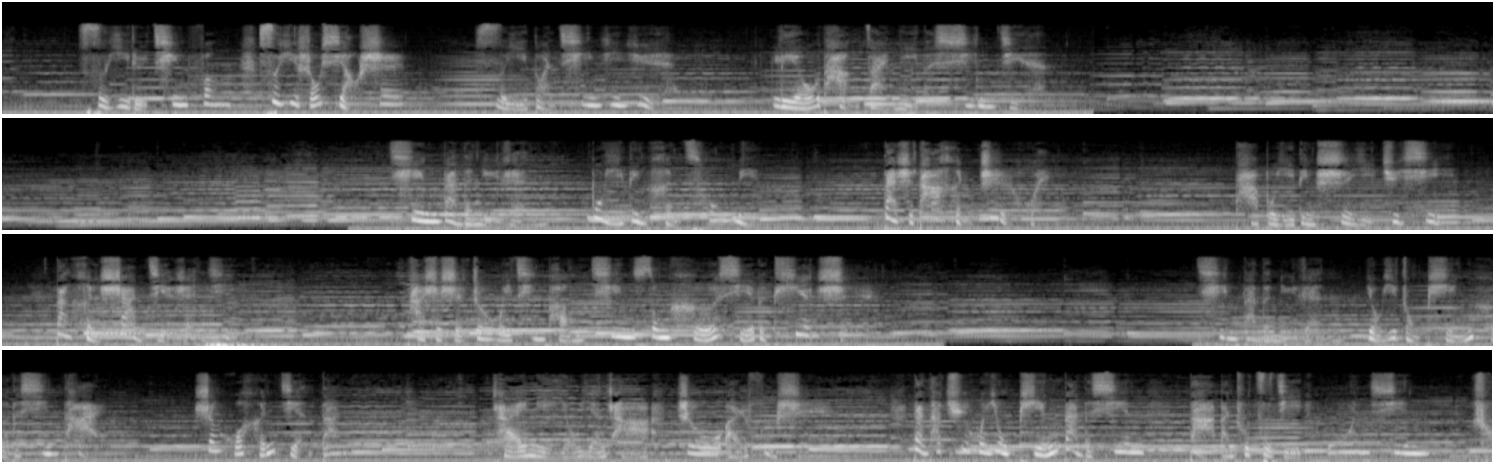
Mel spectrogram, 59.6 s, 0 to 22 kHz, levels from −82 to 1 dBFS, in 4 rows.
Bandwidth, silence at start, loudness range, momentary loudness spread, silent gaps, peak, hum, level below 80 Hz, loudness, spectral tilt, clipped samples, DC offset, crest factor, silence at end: 11 kHz; 0 s; 8 LU; 12 LU; none; -2 dBFS; none; -34 dBFS; -22 LUFS; -4.5 dB/octave; under 0.1%; 0.4%; 20 dB; 0 s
